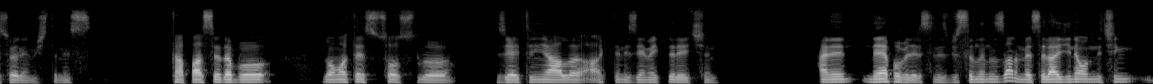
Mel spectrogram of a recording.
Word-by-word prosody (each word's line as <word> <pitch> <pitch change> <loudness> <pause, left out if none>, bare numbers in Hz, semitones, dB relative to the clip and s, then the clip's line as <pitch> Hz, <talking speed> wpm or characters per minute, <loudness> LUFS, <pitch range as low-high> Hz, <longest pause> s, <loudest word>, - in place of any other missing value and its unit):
söylemiştiniz. 100 0 -6 0.8
Tapas 110 +1 +3
ya 115 - +2
da, 115 -2 +5
bu 115 0 +3 0.5
domates 115 +1 +1
soslu, 105 -2 -2 0.4
zeytinyağlı 110 0 +1
Akdeniz 110 -2 -6
yemekleri 110 +1 -2
için, 100 -1 -11 1.0
hani, 120 +1 +1
ne 125 0 0
yapabilirsiniz? 110 -5 +2
Bir - - -11
sınırınız 120 +3 -2
var 165 - +6
mı? - - -3
Mesela, 115 +1 +4
yine, 120 +2 +1
onun 120 -1 +1
için 125 +2 -7
115 Hz, 115 wpm, -24 LUFS, 105-120 Hz, 1.0 s, var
